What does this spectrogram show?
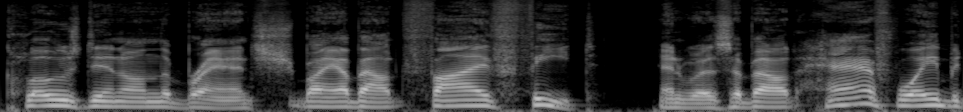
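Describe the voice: Ordinary pitch variation in plain reading aloud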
